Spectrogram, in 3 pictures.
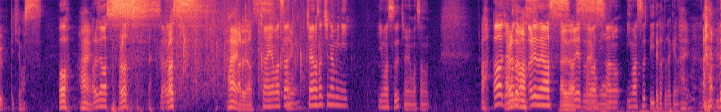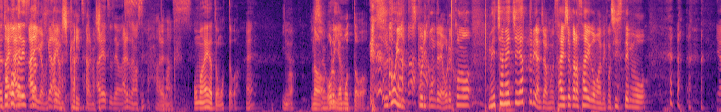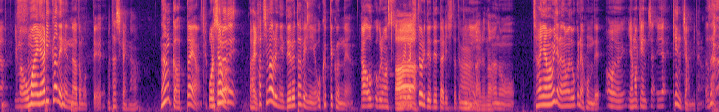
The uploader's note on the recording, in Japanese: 初の公開収録！大阪 Bodaiju Cafe にて行われたライブ「Slow&Easy vol.2」での公開収録の様子をお届け！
